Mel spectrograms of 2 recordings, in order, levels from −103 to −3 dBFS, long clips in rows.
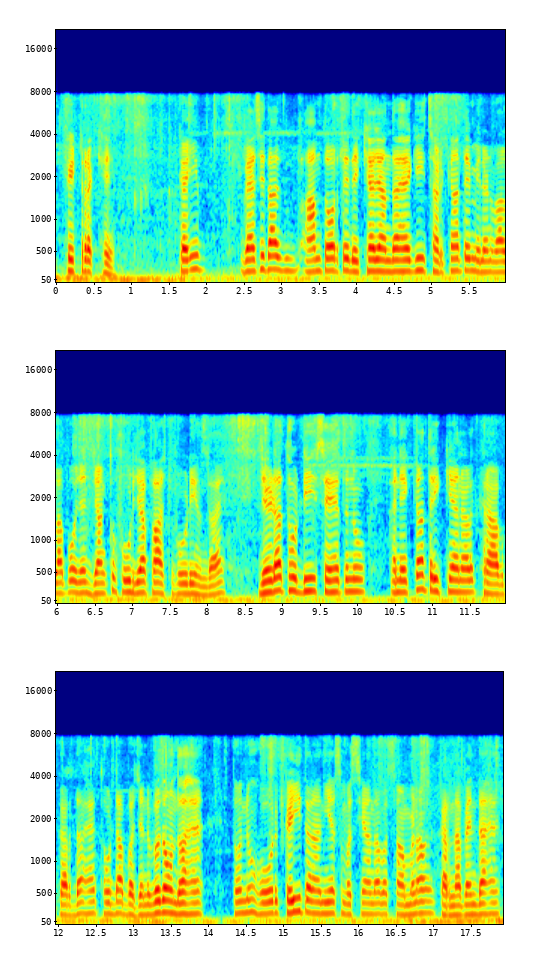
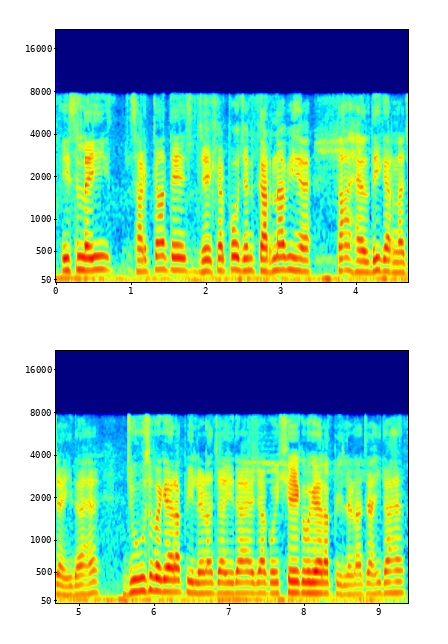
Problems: constant background noise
